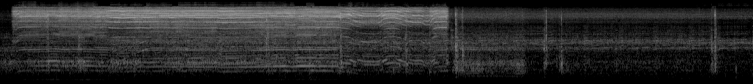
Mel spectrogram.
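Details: Opened JVC GR-AX33 VHS-C camcorder, loading mechanism exposed: high-pitched motor whir with fine gear chatter runs evenly for about four seconds, then stops with light clicks. Normal loading; the picture and VCR buttons are faulty.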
